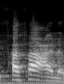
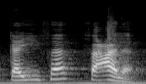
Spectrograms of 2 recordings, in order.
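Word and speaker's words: كَيْفَ فَعَلَ: তার কাইফালাফালা আমরা অনেকেই কাইফা শব্দ আলাদা আর ফালা শব্দটি আলাদা কিন্তু আমরা অনেক সময় কাইফা এবং ফালা দুইটি একসাথে মিলিয়ে ফেলি দিয়ে ফাফালা বলি কিন্তু আসলে হবে হল কাইফা ফালা এলাম তার কাইফালা রব্বুকা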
